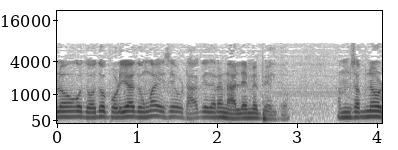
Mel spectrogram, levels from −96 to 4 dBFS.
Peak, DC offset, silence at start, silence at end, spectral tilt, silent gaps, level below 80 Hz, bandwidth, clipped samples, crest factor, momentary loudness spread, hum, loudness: -6 dBFS; under 0.1%; 0 s; 0 s; -6.5 dB/octave; none; -62 dBFS; 8 kHz; under 0.1%; 18 dB; 12 LU; none; -25 LUFS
